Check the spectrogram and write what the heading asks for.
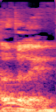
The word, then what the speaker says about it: Oberlin: How do you pronounce that? Oberlin.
